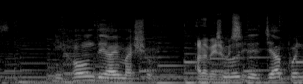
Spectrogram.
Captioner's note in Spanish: habla en japonés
